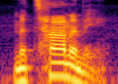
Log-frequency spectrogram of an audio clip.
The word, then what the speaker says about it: metonymy: I think it's what's called I always mispronounce this, metonymy.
